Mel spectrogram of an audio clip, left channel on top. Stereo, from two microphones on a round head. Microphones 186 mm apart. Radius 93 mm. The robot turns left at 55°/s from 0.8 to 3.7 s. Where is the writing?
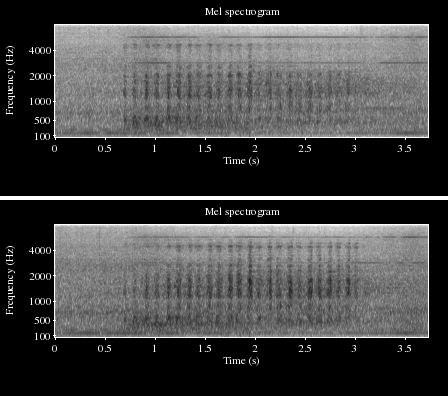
25° left (ahead or behind), 1.7 m; by 3.1 s 65° right (ahead or behind), 1.7 m.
